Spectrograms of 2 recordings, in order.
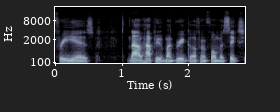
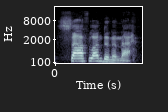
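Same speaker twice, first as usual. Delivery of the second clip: put-on higher, slow London accent; drawn-out exaggerated South London; mock South London accent; 8 semitones higher, 4 dB louder, slower than usual. Mocking the accent again.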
